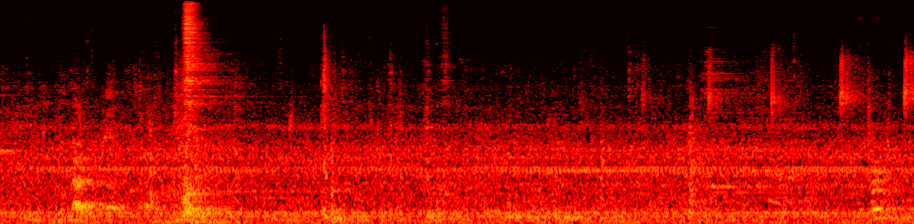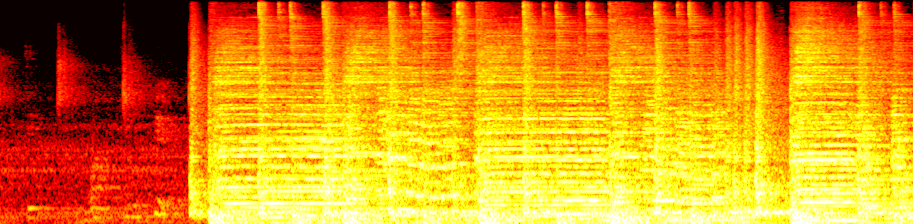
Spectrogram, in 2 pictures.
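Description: Quiet stage for about eleven seconds, with a few faint clicks and knocks. Then a jazz big band comes in suddenly and loud, with trumpets, trombones, saxophones and rhythm section playing together.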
